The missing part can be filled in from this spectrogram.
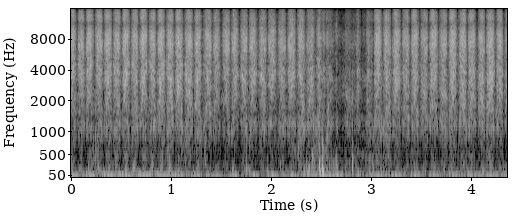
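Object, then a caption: Corrugated cardboard disc. Fingertips and nails rub and scratch the corrugated edge of a brown corrugated cardboard disc held flat and edge-on near the mic. A steady run of quick, bright, hissing scrapes repeats at about two to three strokes per second, briefly softening and thinning out near the middle before resuming. The sound is almost entirely high-pitched and papery, with little low end.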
